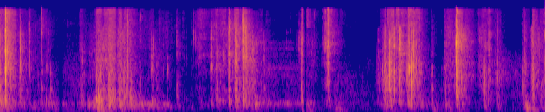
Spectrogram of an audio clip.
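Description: A sticker is peeled and pressed onto paper.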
